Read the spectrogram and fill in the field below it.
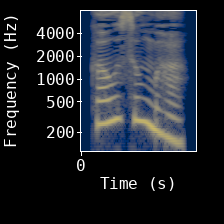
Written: ಕುಸುಂಬಾ

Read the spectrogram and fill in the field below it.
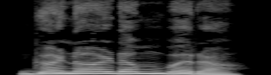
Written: ಗಣಾಡಂಬರ

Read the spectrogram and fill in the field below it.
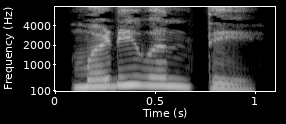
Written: ಮಡಿವಂತೆ

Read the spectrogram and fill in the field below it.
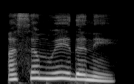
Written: ಅಸಂವೇದನೆ

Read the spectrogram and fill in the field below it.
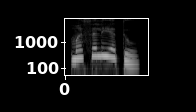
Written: ಮಸಲಿಯತು

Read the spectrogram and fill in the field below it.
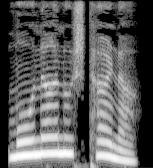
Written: ಮೋನಾನುಷ್ಠಾಣ

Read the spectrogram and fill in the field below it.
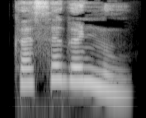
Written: ಘಸಕ್ಕನೆ

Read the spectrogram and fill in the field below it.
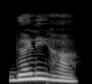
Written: ಗಳುಹು

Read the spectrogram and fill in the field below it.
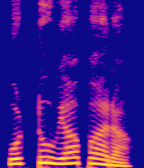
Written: ಓಡ

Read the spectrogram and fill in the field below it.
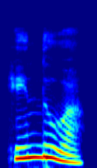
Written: ಹೈಂದವ

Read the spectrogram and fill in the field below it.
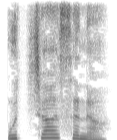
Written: ಉಚ್ಚಾಸನ

